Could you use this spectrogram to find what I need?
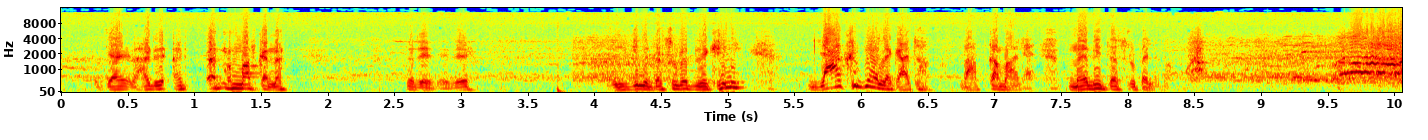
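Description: Men talk in a crowd nearby.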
